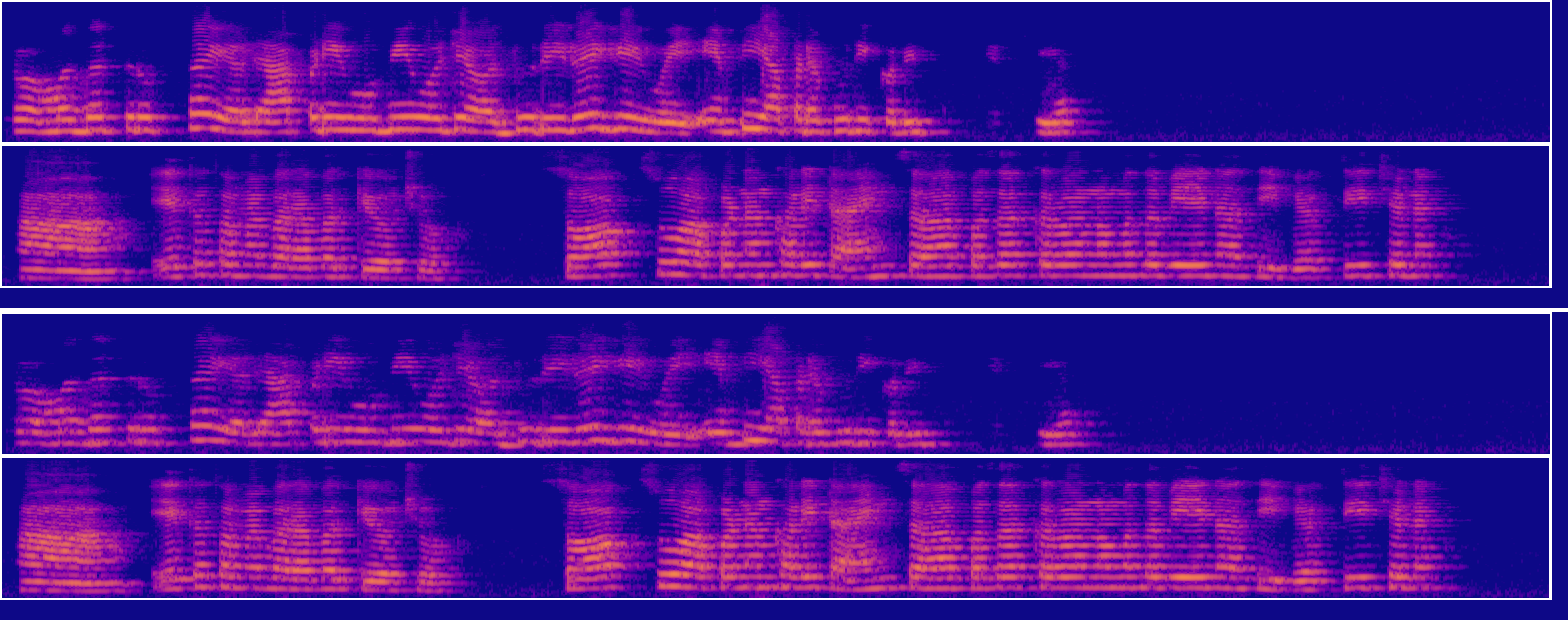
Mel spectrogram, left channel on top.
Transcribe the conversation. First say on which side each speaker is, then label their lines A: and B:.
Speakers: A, on the left; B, in the centre.
A: મદદરૂપ થઈ અને આપડી ઉઊભીઓ જે અધૂરી રહી ગઈ હોય એ બી આપડે પૂરી કરી. એ જ.
B: <inaudible> હા એ તો તમે બરાબર કવો છો શોખ શું આપણને ખાલી. ટાઈમ પસાર કરવાનો મતલબ એ નથી વ્યક્તિ છે ને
